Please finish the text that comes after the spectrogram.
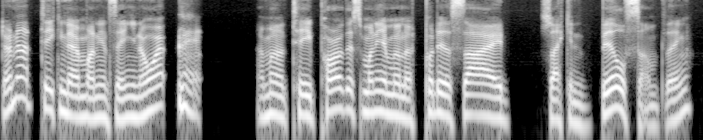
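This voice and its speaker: A man's voice: fairly high pitch, brisk, no room sound, clean studio sound. A man from Haiti on a roundtable panel, talking emphatically and repeating his points for stress. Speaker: physician panelist. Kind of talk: roundtable discussion.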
